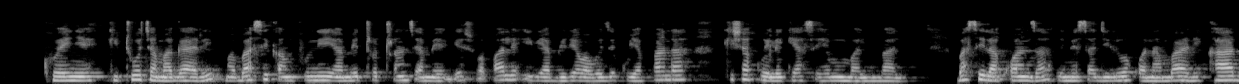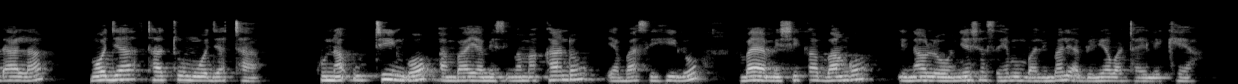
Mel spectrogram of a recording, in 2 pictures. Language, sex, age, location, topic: Swahili, female, 25-35, Nairobi, government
